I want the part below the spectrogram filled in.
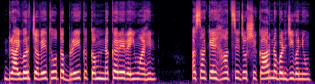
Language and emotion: Sindhi, fearful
